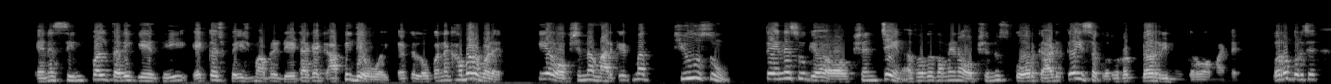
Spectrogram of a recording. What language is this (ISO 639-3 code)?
guj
